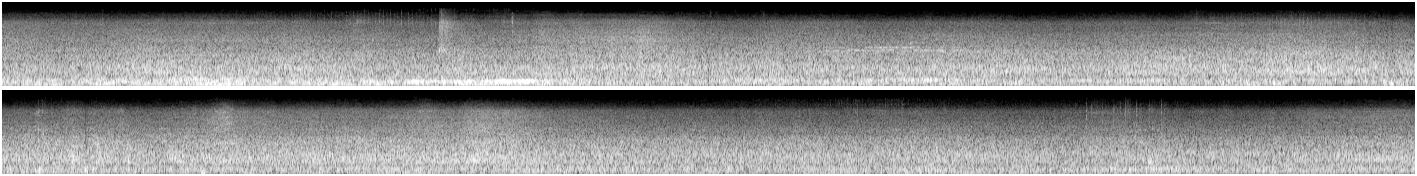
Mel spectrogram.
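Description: City street ambience: a steady wash of road traffic noise with passing vehicles and people's voices mixed in.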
